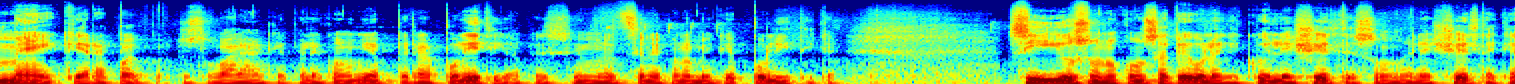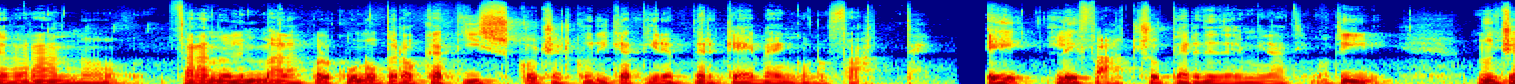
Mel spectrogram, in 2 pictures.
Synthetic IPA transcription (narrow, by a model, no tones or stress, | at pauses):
mekeɛɾapɔjkwest̪ovaːleaŋkeperlekonomiːaperlapoliːt̪ikapest̪imulat̪sjoːniekonɔmikaepːoliːt̪ike | siiːosoːnokonsapeːvolek̟ekːwelːeʃːelt̪esoːnod̪elːeʃelt̪ekeavɾanːofaɾanːolemaːleakːwalkuːnopeɾɔkːapiskot͡ʃerkod̪ikapiːɾeperk̟evːɛŋɡonofa̰t̪ːe̥ | elefa̰t͡ʃːoperd̪et̪erminaːt̪imot̪iːvinont͡ʃɛ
